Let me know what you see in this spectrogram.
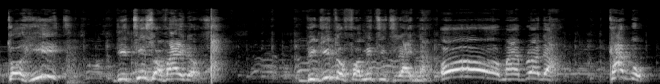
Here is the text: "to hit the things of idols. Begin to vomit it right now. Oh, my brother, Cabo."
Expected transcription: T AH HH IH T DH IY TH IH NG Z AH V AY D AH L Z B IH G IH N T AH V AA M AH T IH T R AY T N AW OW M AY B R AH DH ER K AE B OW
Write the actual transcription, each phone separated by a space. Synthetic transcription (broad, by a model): T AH HH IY T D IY T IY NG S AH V AY D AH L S B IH G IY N T AH F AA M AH T IH T R AY T N AW OW M AY B R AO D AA K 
